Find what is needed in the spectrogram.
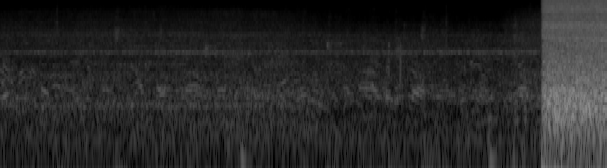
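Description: Murmur of an outdoor crowd of voices at a distance, with a faint steady high whine under it. About five and a half seconds in, a sudden loud burst of hissing noise cuts in and lasts about half a second.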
